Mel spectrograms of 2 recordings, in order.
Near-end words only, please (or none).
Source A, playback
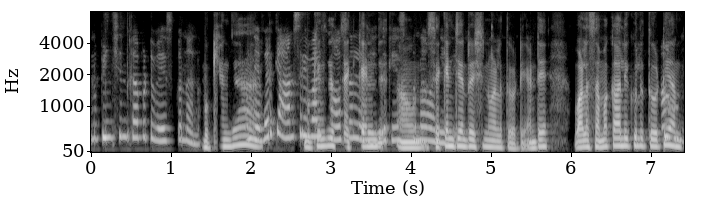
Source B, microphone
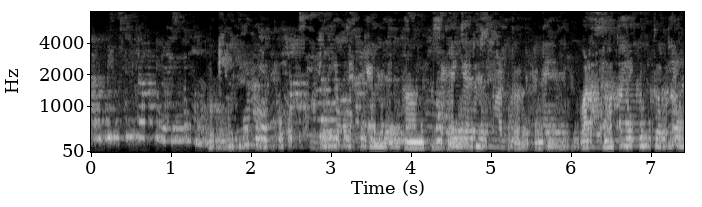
none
